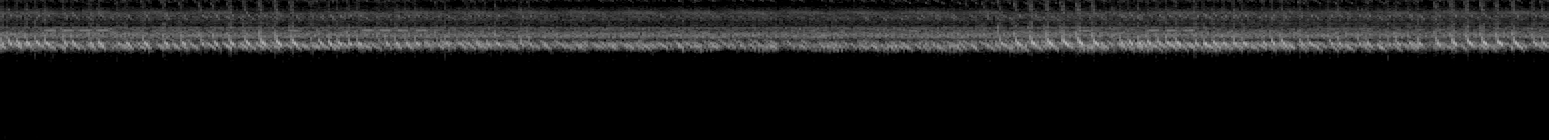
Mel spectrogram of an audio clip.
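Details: Autumn insect chorus with bell cricket trills, recorded in Sanuki, Chiba Prefecture, Japan: high, buzzy pulsing that grows louder in the second half over a faint low rumble.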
